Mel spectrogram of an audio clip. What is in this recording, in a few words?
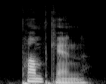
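"pumpkin", American English; gcompris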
